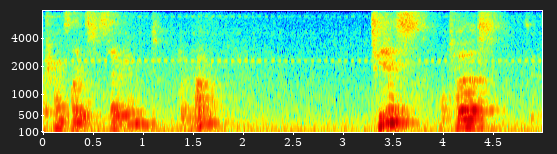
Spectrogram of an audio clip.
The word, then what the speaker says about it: tierce: And so the two principal parries we're going to look at are tierce and quarte. Tierce, or I should say tierce as in tertiary, because it is 3, and then quarte or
